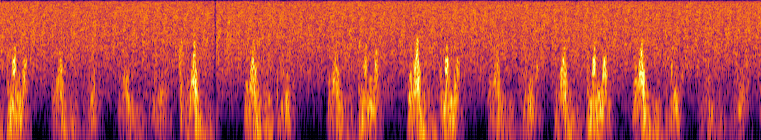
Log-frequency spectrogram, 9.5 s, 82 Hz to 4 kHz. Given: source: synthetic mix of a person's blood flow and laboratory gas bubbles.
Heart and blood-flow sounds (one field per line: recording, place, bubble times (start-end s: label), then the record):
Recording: Doppler ultrasound of blood flow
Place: precordium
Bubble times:
2.23-2.31 s: bubbles
5.66-5.73 s: bubbles
From the record:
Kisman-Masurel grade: 121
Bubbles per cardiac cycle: 1 to 2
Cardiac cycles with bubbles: 10 to 50%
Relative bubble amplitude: barely perceptible (0.100 to 0.250)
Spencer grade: 2 (many but less than half of the cardiac periods contain bubble signals, singularly or in groups)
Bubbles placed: anywhere in the cardiac cycle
